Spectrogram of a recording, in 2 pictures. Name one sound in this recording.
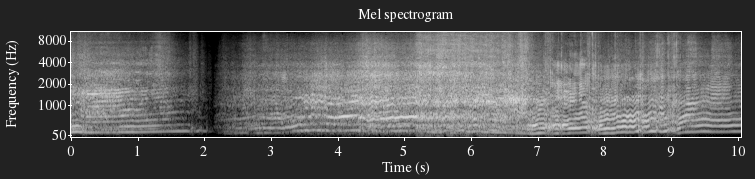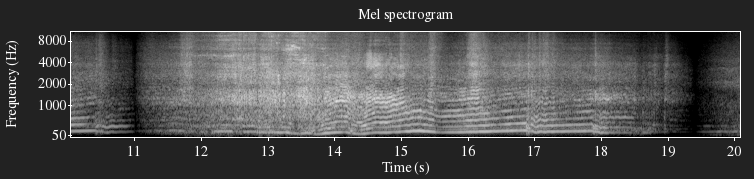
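A rally car engine revs hard and roars past close by.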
